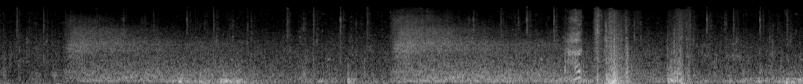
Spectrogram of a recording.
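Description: Thunder cracks and rumbles.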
